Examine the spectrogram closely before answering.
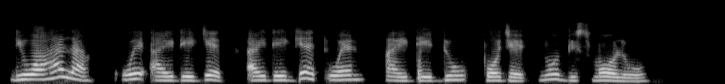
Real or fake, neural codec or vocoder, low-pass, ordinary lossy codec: fake; codec, 16 kHz, 2 kbps, FreqCodec, smaller model; 7.2 kHz; none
